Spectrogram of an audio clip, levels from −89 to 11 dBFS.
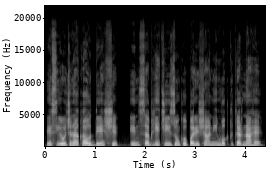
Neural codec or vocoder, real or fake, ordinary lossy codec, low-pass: none; real; none; 19.8 kHz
